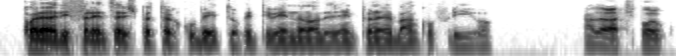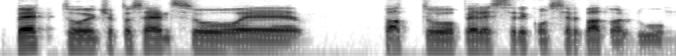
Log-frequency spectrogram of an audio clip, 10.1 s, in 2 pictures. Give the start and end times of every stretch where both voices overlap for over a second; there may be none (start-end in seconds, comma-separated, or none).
none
